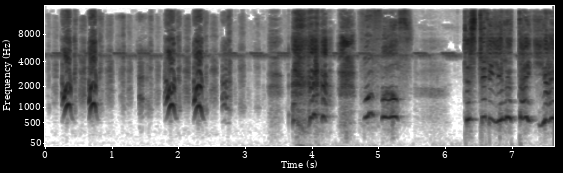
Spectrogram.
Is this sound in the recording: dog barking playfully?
yes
